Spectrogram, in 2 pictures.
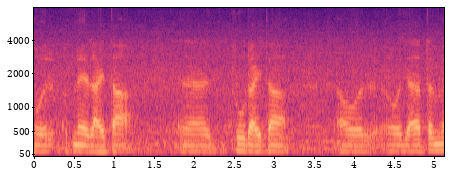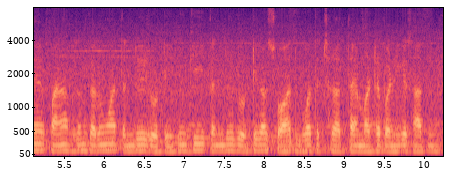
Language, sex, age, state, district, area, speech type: Hindi, male, 30-45, Madhya Pradesh, Harda, urban, spontaneous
